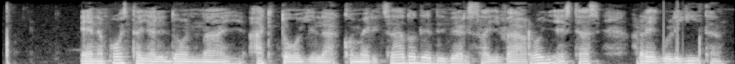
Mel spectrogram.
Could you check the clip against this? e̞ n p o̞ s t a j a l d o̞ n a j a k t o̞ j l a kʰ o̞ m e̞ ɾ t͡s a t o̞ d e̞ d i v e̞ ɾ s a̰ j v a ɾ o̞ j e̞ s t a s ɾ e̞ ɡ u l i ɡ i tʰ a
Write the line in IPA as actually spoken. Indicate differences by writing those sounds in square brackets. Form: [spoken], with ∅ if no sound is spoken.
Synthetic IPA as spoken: e̞ n p o̞ s t a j a l d o̞ n a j a k t o̞ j l a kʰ o̞ m e̞ ɾ t͡s a [d] o̞ d e̞ d i v e̞ ɾ s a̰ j v a ɾ o̞ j e̞ s t a s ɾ e̞ ɡ u l i ɡ i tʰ a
